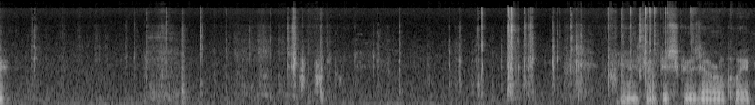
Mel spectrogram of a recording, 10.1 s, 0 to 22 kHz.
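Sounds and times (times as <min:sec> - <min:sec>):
small plastic parts clicking: 0:03.6 - 0:09.5.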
